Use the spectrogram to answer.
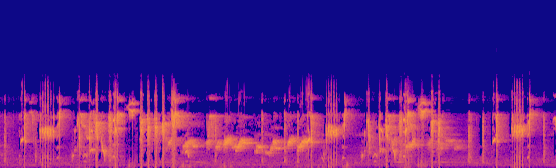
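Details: Golden-fronted leafbird singing a dense, rapid run of sharp chirps, clicks and high whistled trills. The notes tumble over one another without a pause for seven seconds, bright and varied, with no other clear sounds.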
